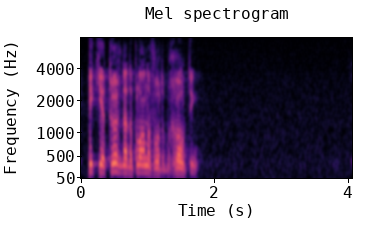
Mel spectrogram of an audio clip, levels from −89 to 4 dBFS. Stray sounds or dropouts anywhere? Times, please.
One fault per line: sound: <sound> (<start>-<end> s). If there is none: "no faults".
no faults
